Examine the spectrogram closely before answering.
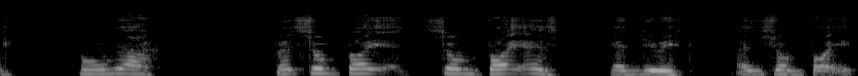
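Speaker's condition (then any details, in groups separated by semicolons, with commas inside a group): Cerebral palsy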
